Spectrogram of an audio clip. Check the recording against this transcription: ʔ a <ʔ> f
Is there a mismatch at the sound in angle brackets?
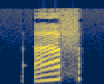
yes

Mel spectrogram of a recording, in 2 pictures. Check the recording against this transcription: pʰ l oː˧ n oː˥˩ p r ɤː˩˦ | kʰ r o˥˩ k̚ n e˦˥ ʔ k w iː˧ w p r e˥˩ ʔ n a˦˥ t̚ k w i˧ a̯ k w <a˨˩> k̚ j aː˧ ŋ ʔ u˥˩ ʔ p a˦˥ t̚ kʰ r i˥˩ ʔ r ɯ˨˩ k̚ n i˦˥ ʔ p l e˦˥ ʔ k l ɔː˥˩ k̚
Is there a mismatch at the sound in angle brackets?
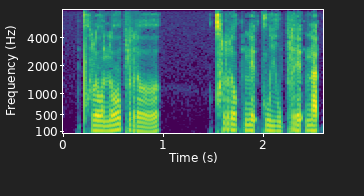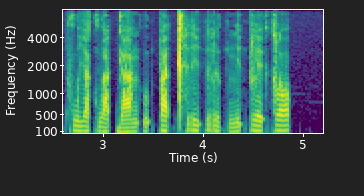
no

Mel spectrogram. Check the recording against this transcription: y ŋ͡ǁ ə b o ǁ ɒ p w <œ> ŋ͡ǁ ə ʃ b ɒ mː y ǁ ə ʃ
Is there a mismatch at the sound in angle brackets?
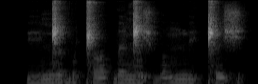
no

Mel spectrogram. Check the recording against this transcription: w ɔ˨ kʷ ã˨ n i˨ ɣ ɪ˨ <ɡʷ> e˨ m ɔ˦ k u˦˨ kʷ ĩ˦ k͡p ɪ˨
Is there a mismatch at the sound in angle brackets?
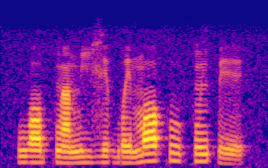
no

